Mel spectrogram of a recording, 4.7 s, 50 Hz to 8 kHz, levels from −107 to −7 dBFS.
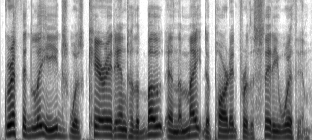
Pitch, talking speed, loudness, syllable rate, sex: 135 Hz, 205 wpm, -17 LUFS, 4.8 syllables/s, male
